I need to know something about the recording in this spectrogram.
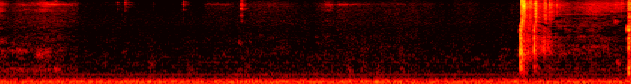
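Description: Quiet room tone with faint small ticks from tiny screws and a small screwdriver being handled, then one short, sharp noisy sound near the end.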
